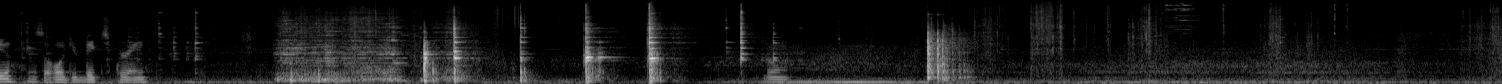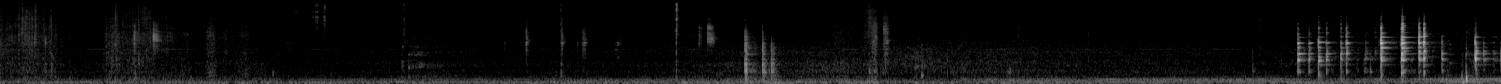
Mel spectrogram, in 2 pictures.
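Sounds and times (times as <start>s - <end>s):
metal clinks and scrapes: 0.1s - 8.7s, 9.4s - 13.8s, 27.9s - 30.0s.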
